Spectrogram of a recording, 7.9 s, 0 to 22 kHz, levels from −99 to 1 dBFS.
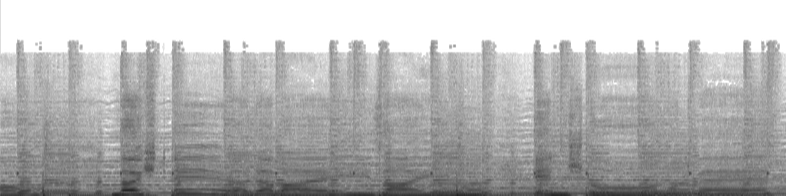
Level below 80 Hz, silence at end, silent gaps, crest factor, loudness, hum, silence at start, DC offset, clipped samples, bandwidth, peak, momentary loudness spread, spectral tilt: -38 dBFS; 0 s; none; 16 dB; -23 LUFS; none; 0 s; under 0.1%; under 0.1%; 17.5 kHz; -6 dBFS; 6 LU; -5.5 dB/octave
